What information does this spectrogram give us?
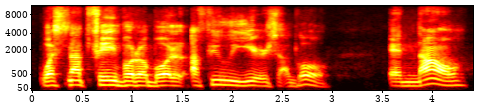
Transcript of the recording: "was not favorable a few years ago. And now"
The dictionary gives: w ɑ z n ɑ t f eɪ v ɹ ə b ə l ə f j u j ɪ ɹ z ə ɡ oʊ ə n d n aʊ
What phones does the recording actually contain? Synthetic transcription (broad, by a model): w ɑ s n ɑ t f eɪ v ɹ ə b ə l ə f j u j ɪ ɹ s ə ɡ oʊ ə n d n aʊ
